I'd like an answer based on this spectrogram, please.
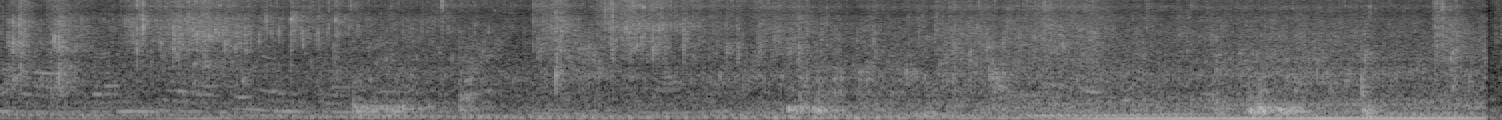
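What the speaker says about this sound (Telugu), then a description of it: "లాస్ట్ ఒకసారి వాటర్ పోసేస్తాం, అయిపోతుంది." Water is poured over a dog at the end of its bath, splashing and trickling steadily at close range while people talk intermittently.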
